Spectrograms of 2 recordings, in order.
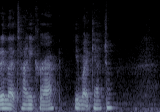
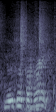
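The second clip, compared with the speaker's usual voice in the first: put-on baby talk; 7 semitones higher than usual.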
